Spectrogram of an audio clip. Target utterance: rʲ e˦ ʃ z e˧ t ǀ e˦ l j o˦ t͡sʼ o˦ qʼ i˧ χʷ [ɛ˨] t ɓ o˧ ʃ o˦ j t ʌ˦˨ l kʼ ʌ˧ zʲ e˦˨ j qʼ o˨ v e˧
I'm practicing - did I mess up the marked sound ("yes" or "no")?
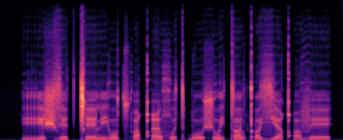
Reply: yes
